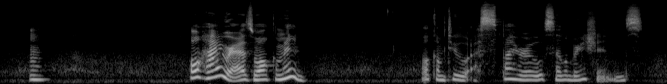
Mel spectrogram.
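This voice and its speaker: A woman speaks at a fairly slow pace with long, frequent pauses. Her pitch is fairly high and her intonation lively. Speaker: video game streamer. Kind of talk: live game stream chat. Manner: tongue-tied, stumbling.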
